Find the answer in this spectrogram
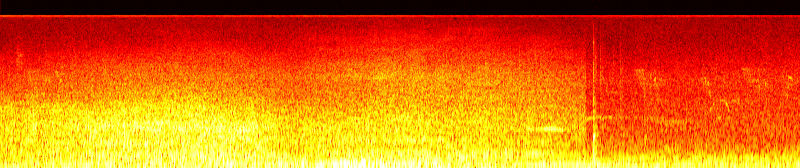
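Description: Road traffic noise: a vehicle's rumble swells over the first few seconds and then fades, with a single sharp click about six seconds in.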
